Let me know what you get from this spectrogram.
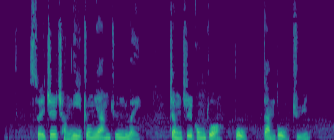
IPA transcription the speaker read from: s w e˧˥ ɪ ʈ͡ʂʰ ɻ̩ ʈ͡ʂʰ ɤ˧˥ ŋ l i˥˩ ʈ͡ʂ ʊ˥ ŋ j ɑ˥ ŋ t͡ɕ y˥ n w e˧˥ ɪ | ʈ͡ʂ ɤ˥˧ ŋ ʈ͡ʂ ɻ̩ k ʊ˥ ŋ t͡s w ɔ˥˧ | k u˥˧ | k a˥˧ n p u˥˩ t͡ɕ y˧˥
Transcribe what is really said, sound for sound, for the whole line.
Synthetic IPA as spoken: s w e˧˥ ɪ ʈ͡ʂ ɻ̩ ʈ͡ʂʰ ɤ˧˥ ŋ l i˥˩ ʈ͡ʂ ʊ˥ ŋ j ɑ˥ ŋ t͡ɕ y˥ n w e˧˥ ɪ | ʈ͡ʂ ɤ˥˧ ŋ ʈ͡ʂ ɻ̩ k ʊ˥ ŋ t͡s w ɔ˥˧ | p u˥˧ | k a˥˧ n p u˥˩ t͡ɕ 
